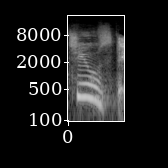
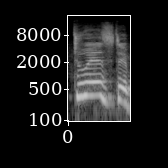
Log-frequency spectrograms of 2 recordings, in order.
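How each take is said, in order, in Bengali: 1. এটা 'choo' দিয়ে শুরু হয়। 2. এটা সাধারণ 'too' দিয়ে শুরু হয়। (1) "কিংবা চিউসডে" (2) "এটাকে আমরা অনেকেই টুয়েসডে বলি"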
